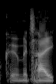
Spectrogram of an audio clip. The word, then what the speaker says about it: Kumite: Yeah, so at the start of this, I pronounced it as Kumite Wrestling Academy. Kumite. Yep, so Kumite.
